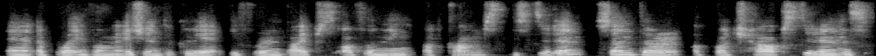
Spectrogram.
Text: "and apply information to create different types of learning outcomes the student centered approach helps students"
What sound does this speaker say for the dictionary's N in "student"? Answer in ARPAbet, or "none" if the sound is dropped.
N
